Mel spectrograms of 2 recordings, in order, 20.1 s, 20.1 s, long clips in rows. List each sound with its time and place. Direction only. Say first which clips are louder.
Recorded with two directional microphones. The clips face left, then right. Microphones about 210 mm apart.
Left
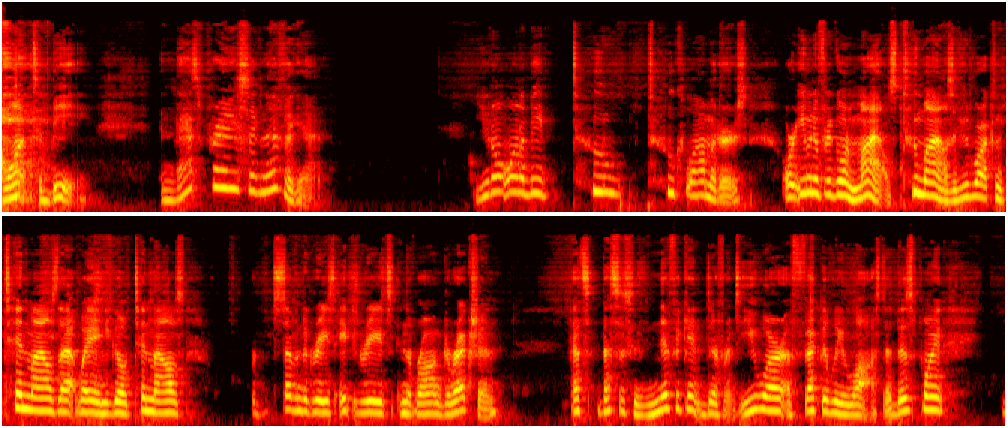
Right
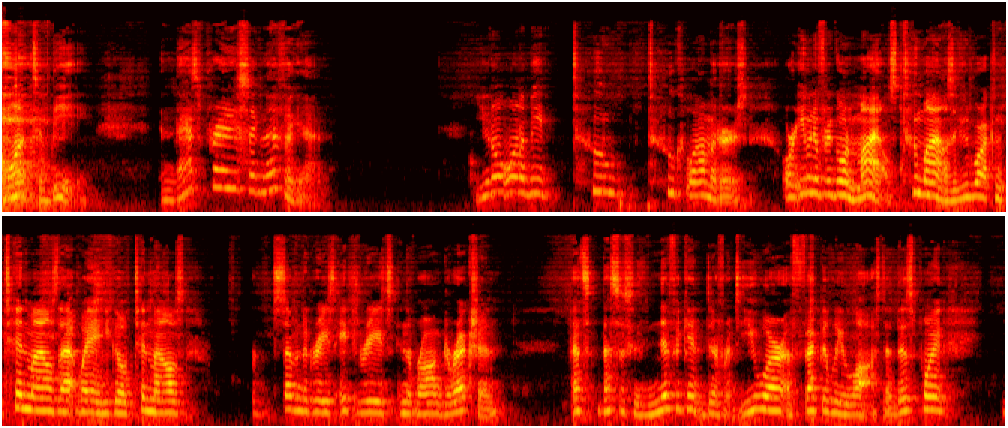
0.1 s speech: left 6 dB; 40° left (ahead or behind)
4.7 s speech: left 7 dB; 45° left (ahead or behind)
